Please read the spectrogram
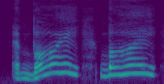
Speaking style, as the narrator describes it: the midwife cried

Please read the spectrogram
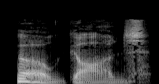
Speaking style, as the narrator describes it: groaned Chadro

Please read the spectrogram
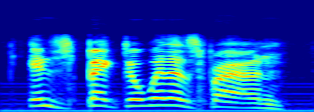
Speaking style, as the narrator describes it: cried

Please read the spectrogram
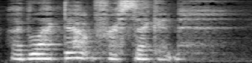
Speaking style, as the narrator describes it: gasped

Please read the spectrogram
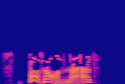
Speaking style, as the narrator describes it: said Nanny cheerfully

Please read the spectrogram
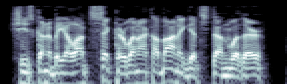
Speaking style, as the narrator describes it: Hans snarled

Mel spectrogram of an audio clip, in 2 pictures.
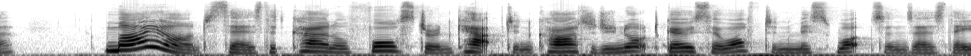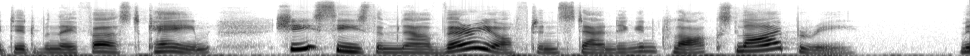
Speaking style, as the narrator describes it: cried Lydia

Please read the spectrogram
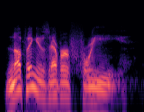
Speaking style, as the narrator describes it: he growled softly

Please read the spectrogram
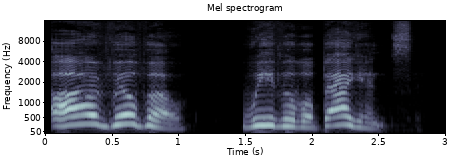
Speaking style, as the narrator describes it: breathed, his face white as chalk

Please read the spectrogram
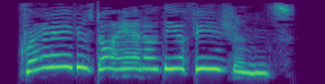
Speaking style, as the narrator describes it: for about 2 hours, this silly Gentile crowd just shouted

